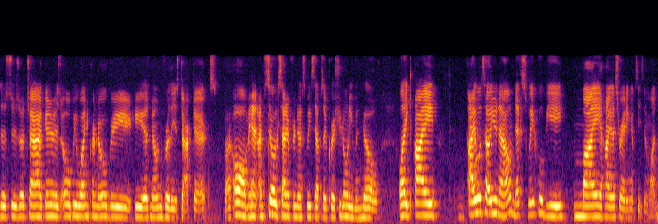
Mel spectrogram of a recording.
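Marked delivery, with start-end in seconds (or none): 0.0-4.3 level, toneless, flat droid monotone. Discussing an episode, a co-host imitates a character's line: monotone character voice.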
